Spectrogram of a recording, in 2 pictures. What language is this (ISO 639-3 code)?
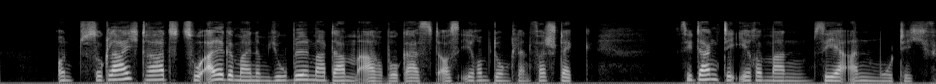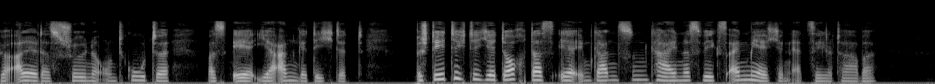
deu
